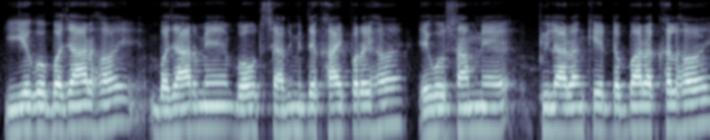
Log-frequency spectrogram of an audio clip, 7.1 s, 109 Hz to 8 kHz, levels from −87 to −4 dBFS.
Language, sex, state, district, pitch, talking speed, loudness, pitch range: Maithili, male, Bihar, Samastipur, 155 Hz, 170 wpm, -17 LUFS, 150-155 Hz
